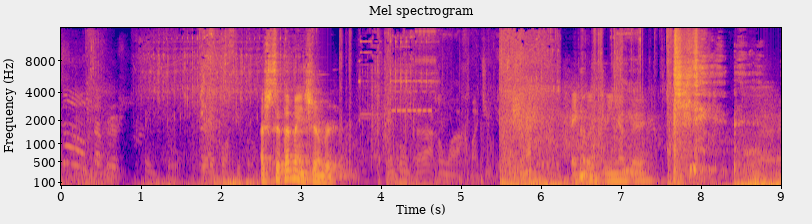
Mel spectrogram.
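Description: A young man talks and laughs excitedly into a microphone.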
